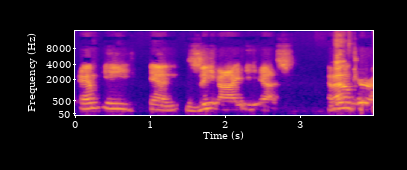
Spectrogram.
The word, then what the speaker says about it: Menzies: But that letter is pronounced like a G. Like a D? Like a G. So it'd be Menzies.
